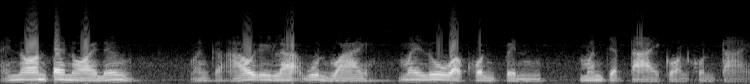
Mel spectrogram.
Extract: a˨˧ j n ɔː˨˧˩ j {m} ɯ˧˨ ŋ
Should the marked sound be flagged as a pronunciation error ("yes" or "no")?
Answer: yes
